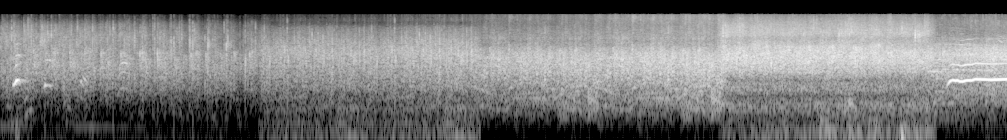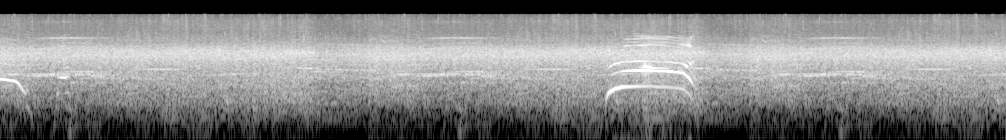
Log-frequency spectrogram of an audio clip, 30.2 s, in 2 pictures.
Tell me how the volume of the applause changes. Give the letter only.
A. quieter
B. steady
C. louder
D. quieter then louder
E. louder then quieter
C.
